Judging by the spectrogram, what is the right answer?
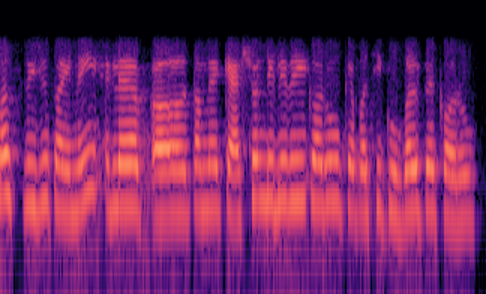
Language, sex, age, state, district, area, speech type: Gujarati, female, 30-45, Gujarat, Kheda, rural, conversation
